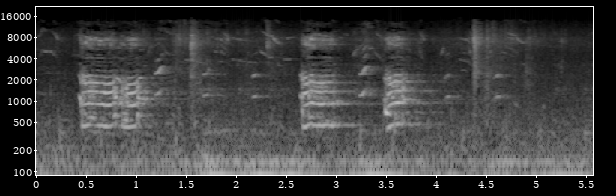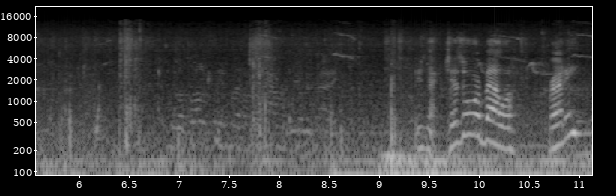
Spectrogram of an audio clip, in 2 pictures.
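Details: Kennel hounds being put back into their pens one by one after feeding and pen cleaning, filmed on a GoPro Hero 5 Black; several bursts of harmonic, yelping bays, some rising and falling, with a man's voice calling the dogs between them.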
